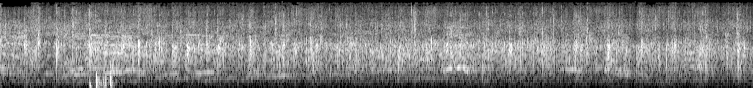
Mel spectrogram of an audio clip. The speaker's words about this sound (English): Somebody give him a hand clap. It's time for another standing ovation to the King of Kings and the Lord of Lords.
